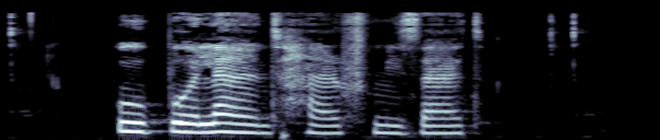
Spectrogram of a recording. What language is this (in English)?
Persian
